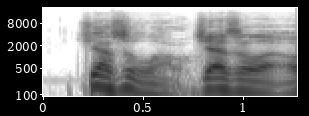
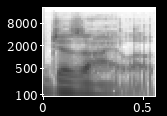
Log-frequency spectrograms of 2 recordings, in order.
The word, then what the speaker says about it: Jezylo: I'm going to pronounce his name wrong. – Jezelo. – Okay, that's what somebody else was telling me, but yes. I want to say Jezilo, though. It looks like a Jezilo.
